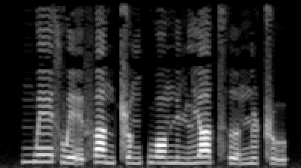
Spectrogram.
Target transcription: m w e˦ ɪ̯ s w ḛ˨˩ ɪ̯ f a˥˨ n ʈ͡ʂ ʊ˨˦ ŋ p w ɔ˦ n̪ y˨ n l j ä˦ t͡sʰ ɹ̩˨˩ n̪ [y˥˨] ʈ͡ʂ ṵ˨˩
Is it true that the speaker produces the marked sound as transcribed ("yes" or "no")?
yes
